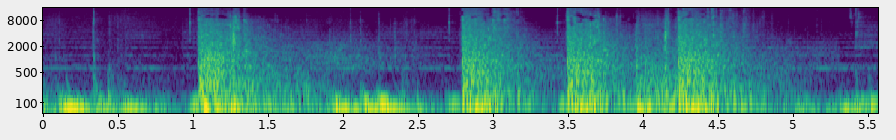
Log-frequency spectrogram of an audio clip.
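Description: Rapid bursts of gunfire-like shots from a skeleton hitting the player in the video game Manufactio come in loud, dense volleys, three separate barrages with short gaps between them.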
